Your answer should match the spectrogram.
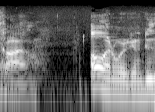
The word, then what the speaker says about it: Kyle: and so today here's it sounds like Carl when he says it. So sometimes you're gonna hear me say Carl because that's kind of how he pronounces Kyle because not American. However, it's Kyle. It's Kyle.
